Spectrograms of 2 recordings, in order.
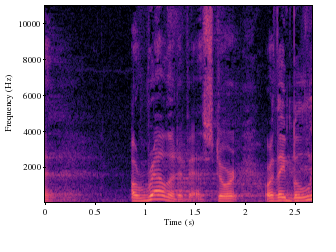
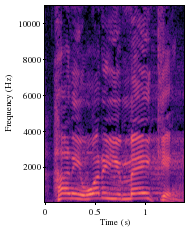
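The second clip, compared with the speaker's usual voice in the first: husband calling from fifteen feet, raised voice; calling out to wife; 10 semitones higher than usual. Retold or imitated. Husband calls to his wife in the kitchen, raised and higher. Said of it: "and he says".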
